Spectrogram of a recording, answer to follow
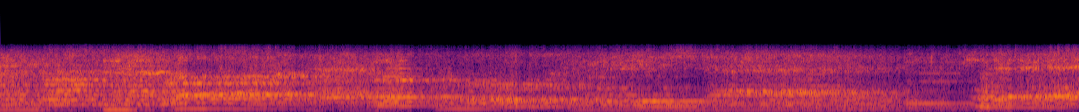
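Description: Mixed church choir singing a slow choral piece in held, overlapping notes, with a brief break between phrases near the end.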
